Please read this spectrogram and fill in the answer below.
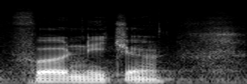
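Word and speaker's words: furniture: جو صحیح تلفظ ہے اس کا وہ ہے فرنیچر. آر جو ہے وہ بہت ہلکا سا پڑھا جائے گا.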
